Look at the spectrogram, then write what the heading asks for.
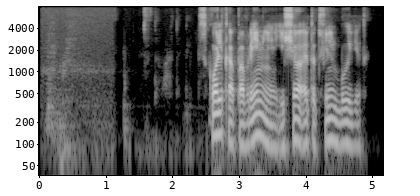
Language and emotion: Russian, neutral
